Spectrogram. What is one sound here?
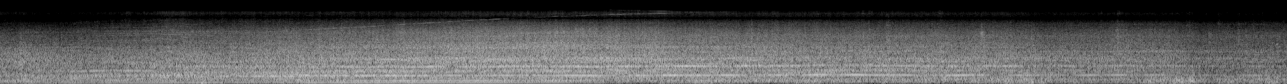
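A diesel tractor pulling a cultivator drives past under load and moves away.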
